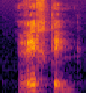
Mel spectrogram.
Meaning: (noun) 1. direction 2. movement, tendency; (preposition) 1. in the direction of 2. to, towards
- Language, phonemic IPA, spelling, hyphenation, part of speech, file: Dutch, /ˈrɪx.tɪŋ/, richting, rich‧ting, noun / preposition, Nl-richting.ogg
